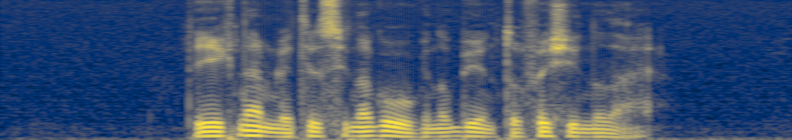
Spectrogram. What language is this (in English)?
Norwegian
